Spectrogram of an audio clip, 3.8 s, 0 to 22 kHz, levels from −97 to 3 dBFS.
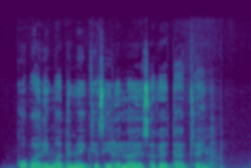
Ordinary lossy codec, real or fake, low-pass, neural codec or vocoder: none; real; 19.8 kHz; none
